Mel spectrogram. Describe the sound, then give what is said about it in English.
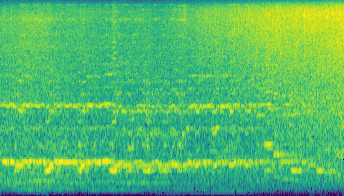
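Heavy rain from a torrential thunderstorm in Hong Kong, along Hollywood Road, pours down in a dense, unbroken hiss that holds steady for the whole stretch, with a faint tonal hum running underneath and no voices. “I've been caught in the most torrential thunderstorm here in Hong Kong.”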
